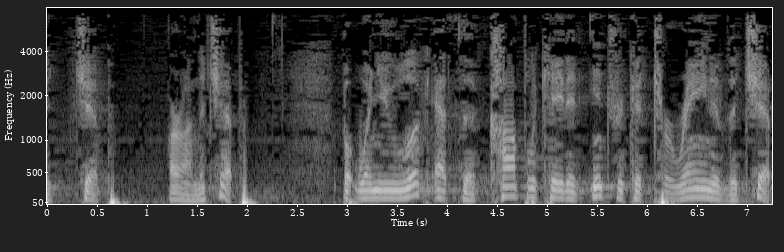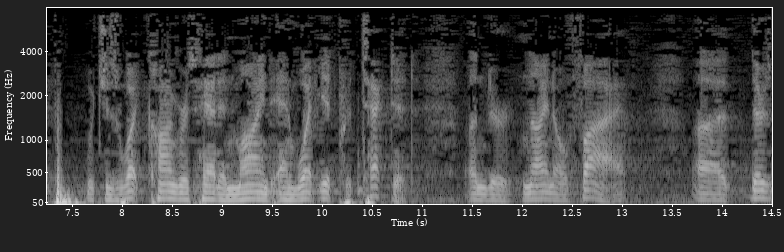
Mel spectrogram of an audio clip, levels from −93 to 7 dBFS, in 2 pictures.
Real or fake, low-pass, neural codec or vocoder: real; 7.2 kHz; none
